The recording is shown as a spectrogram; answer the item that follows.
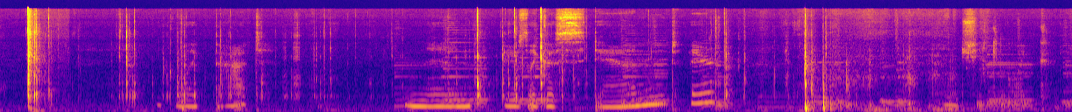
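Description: Hard clear plastic blister packaging clicking and tapping as it is handled, with a sharp click just after the start and another about eight seconds in. A voice sounds through the middle without clear words.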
